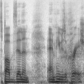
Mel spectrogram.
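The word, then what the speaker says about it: Bob Vylan: So, it's spelled like Bob Dylan weirdly, but it's Bob Villain.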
